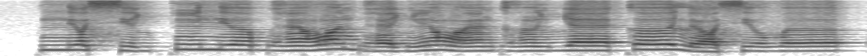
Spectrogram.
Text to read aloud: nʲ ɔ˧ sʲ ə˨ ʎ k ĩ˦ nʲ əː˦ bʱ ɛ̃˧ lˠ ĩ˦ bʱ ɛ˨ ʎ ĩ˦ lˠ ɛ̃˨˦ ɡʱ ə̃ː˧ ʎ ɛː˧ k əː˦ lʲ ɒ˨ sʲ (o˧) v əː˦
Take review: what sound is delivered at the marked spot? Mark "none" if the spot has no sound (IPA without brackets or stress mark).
o˧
